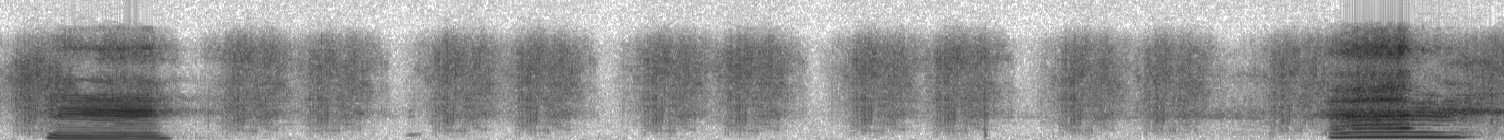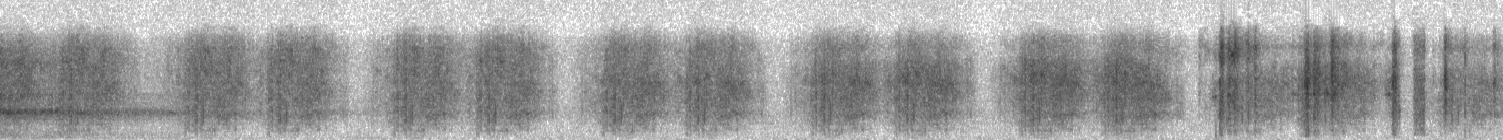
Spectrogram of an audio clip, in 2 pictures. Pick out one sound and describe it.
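Large wings flap in a steady, even rhythm.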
